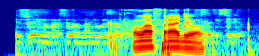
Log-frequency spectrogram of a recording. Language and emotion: Russian, neutral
